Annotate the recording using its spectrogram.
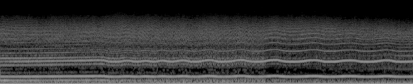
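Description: Electric guitar holding one long ringing note after the rest of the band stops, with a slow wavering vibrato from about a second and a half in; a lower note dies away about a second in.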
